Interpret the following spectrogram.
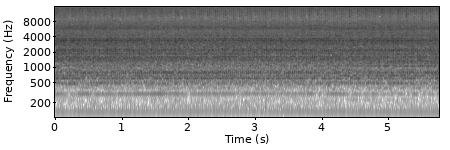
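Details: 2003 Toyota Camry engine, 200k miles, shredded belt replaced, tensioner not: steady idle with fast, light ticking over the hum, loud at different idles; owner suspects lifters and camshaft, later found along with the timing idler, and the engine was replaced.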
